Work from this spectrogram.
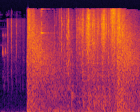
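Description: Loud, close automatic gunfire in Counter-Strike: Global Offensive, fired through a wall, bursts in abruptly and keeps up a dense, rattling barrage to the end.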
